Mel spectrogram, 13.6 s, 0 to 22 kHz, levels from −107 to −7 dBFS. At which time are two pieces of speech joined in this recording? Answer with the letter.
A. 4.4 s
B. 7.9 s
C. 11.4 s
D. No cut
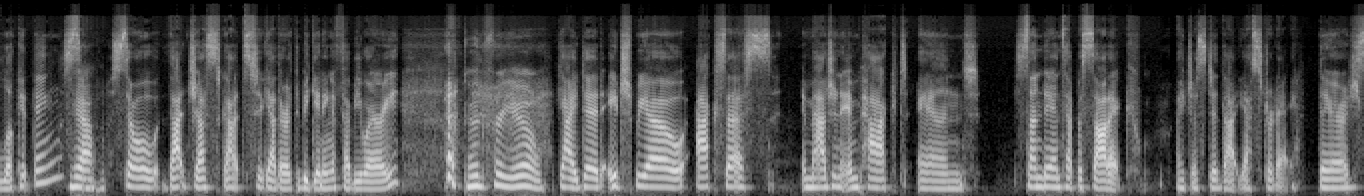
A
